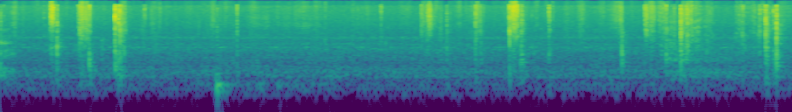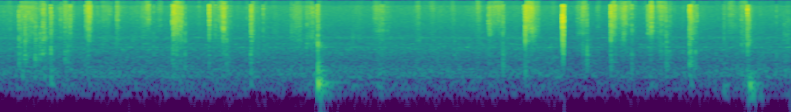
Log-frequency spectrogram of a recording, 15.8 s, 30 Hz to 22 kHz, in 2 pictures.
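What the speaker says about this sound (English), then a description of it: "I'll go ahead and pull 3 cards for the month of September." Tarot cards are shuffled and drawn by hand in a quiet room, giving a steady run of soft riffling and flicking with sharper card snaps scattered throughout.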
